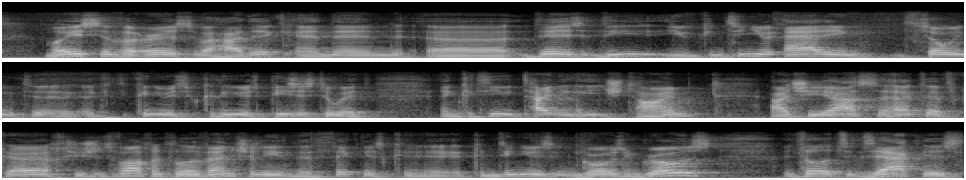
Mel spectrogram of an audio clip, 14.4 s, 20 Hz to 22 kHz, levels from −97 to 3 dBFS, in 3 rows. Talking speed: 140 wpm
